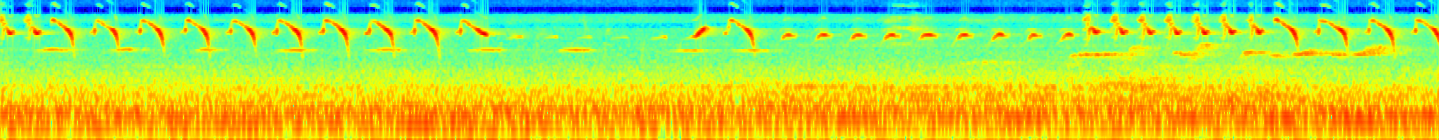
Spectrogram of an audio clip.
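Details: White-headed munia singing a canary-style song: quick runs of high, sharply upswept whistled notes, several per second, broken by brief pauses and rolling trills.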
